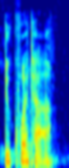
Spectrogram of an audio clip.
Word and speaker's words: Duquette: Denny Duquette. – And Denny I believe it's pronounced Duquet. – It's pronounced Duquetta.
